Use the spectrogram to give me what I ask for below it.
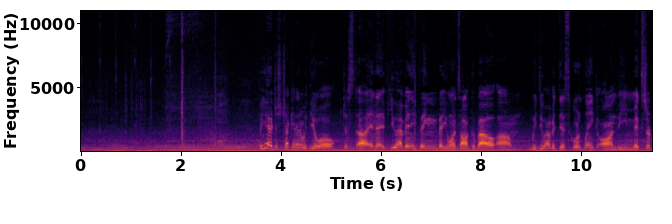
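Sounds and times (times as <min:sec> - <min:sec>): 
cars rumbling past on a street: 0:00.0 - 0:09.7
continuous low engine drone: 0:00.0 - 0:11.4
hissing swooshes of vehicles passing: 0:01.6 - 0:03.6
speech: 0:03.6 - 0:11.4.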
